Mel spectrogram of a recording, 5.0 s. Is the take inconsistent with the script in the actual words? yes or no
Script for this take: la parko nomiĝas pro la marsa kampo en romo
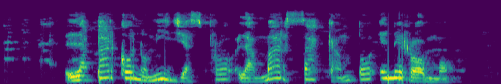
no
